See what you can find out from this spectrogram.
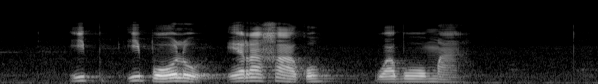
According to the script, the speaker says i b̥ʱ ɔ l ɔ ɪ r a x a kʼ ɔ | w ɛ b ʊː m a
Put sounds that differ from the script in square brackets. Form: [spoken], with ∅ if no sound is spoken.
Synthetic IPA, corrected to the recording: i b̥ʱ ɔ l ɔ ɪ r a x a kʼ ɔ | w [a] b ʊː m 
